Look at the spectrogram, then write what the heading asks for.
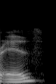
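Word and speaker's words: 爱: or love translates as I which is pronounced using a falling tone like I good to learn or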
